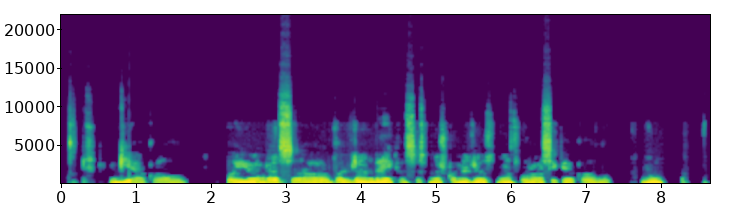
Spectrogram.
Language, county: Lithuanian, Kaunas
